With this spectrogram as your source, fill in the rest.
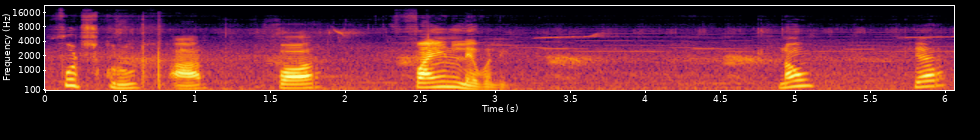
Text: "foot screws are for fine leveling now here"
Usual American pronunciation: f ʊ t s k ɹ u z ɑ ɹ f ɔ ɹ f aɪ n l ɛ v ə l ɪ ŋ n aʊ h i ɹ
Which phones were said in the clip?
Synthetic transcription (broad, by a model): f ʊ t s k ɹ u ɑ ɹ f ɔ ɹ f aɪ n l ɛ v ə l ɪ n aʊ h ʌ ɹ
